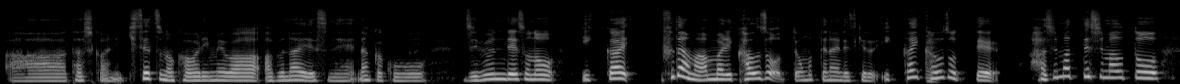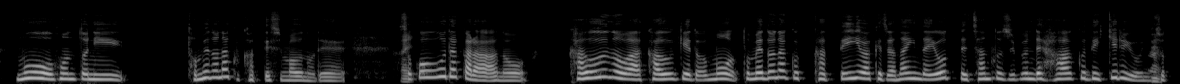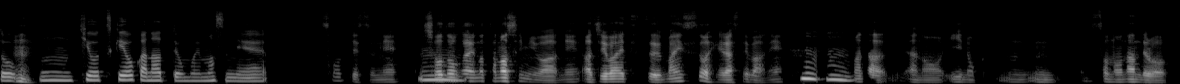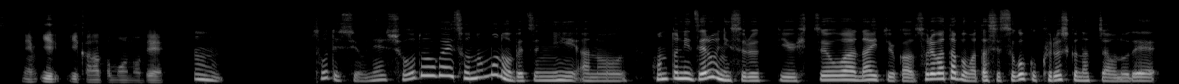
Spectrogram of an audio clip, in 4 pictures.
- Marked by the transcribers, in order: none
- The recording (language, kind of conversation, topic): Japanese, advice, 衝動買いを抑えるにはどうすればいいですか？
